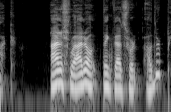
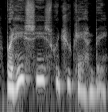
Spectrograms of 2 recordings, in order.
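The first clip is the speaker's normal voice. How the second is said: hushed whisper; 3 semitones lower, 7 dB quieter than usual. Real, not acted. Tender closing line of devotion.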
